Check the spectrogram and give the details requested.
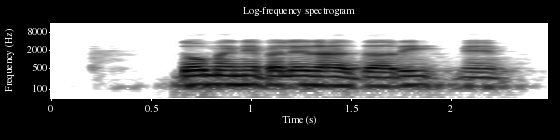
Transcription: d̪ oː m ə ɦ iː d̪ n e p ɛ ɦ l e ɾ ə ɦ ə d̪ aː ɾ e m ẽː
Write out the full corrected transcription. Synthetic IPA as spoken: d̪ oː m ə ɦ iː n e p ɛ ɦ l e ɾ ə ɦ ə d̪ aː ɾ i m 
